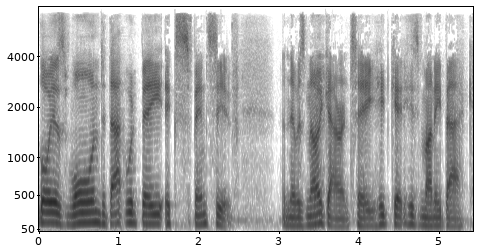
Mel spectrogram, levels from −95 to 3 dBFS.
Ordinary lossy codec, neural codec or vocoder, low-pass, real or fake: AAC, 32 kbps; codec, 16 kHz, 2 kbps, FunCodec, trained on Chinese and English, 25 frames a second; 7.2 kHz; fake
